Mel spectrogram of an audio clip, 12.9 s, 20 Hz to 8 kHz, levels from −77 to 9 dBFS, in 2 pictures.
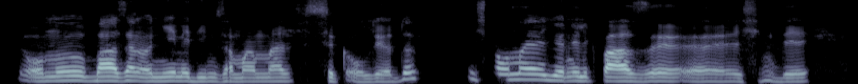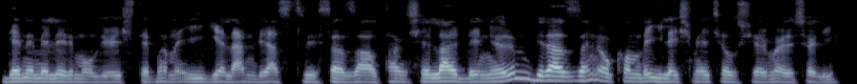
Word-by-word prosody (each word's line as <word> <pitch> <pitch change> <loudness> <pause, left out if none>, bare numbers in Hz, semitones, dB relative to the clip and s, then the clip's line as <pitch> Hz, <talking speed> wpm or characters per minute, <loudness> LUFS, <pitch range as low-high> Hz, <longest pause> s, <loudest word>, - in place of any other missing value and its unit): onu 155 +1 +1
bazen 150 0 +5
önleyemediğim 140 -1 0
zamanlar 135 +1 -2
sık 140 - -7
oluyordu. 125 - -3 0.4
İşte, 200 -1 -7
ona 195 0 +3
yönelik 150 -4 0
bazı, 140 -2 +5
eee, 130 -2 -1
şimdi 130 -1 -6 0.4
denemelerim 125 -1 +1
oluyor. 110 0 -5
İşte, 115 +1 -6
bana 120 -1 -6
iyi 120 -1 -4
gelen, 115 -1 -2
biraz 110 - -2
stresi 120 -3 -3
azaltan 115 +2 -1
şeyler 130 +1 +3
deniyorum. 135 - 0
Biraz 160 -3 +5
da, 160 - +4
hani, 175 +2 -3
o - - 0
konuda 130 -2 -2
iyileşmeye 120 -1 -1
çalışıyorum, 115 -1 -5
öyle 105 -3 -2
söyleyeyim. 105 -2 -6
130 Hz, 150 wpm, -24 LUFS, 120-145 Hz, 0.4 s, bazen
